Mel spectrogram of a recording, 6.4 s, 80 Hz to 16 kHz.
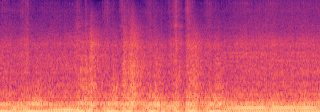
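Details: BMW E30 M3 track car with a swapped S65 V8 and DCT, first start after nearly 3 years of building, no silencer fitted: a loud, raw V8 catches, takes a few throttle blips, then settles to an even, steady idle with no misses or knocks, normal.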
